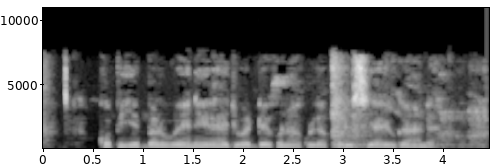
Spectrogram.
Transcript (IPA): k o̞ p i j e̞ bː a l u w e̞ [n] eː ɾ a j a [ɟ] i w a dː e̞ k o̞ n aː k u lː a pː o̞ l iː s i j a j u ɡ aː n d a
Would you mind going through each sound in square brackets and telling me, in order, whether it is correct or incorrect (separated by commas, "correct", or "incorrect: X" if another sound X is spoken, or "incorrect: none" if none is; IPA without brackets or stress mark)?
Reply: correct, correct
